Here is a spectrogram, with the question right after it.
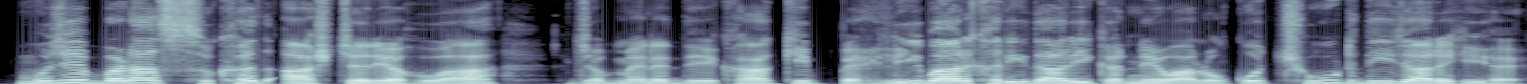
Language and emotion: Hindi, surprised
